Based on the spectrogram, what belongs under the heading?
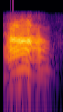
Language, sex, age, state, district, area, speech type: Maithili, male, 45-60, Bihar, Madhepura, rural, conversation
